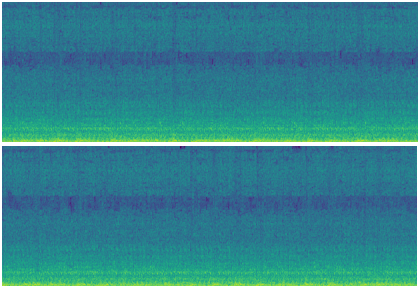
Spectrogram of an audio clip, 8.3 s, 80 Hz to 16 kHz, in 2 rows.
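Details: 1970 85hp Evinrude two-stroke outboard with hydroelectric shift, 50 years old, new water pump impeller, idling in neutral in a water container: loud steady even burble, no misses or surges; carburetors judged good at idle, full throttle untested.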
